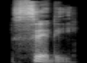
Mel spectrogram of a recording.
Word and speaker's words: city: This is when T sounds like a very quick D. Very big in American pronunciation. So when the letter T is in between two vowel sounds or diphthongs, all right, we're going to use that quick D. So, city, right? I'm not saying city.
